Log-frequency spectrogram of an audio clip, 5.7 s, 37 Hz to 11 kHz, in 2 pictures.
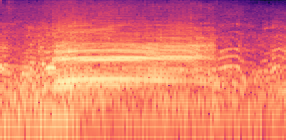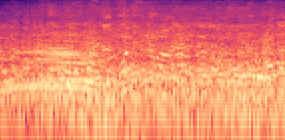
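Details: Sahiwal bull calves at the Aftabganj cattle market in Dinajpur, Bangladesh, during buying and selling on 13 June. Two long, loud, harmonic moos, each about one to one and a half seconds, separated by a pause, with market chatter behind.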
